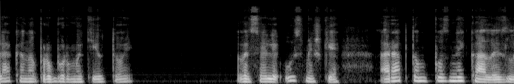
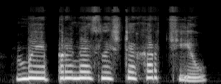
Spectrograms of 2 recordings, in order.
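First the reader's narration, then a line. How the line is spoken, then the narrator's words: Squeaking elf. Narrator (Ukrainian): запищав один ельф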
